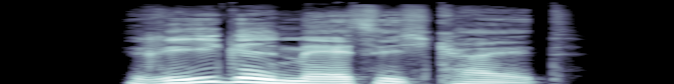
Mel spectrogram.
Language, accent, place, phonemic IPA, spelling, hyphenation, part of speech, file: German, Germany, Berlin, /ˈʁeːɡəlˌmɛːsɪçkaɪ̯t/, Regelmäßigkeit, Re‧gel‧mä‧ßig‧keit, noun, De-Regelmäßigkeit.ogg
- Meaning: 1. homogeneity, uniformity 2. regularity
